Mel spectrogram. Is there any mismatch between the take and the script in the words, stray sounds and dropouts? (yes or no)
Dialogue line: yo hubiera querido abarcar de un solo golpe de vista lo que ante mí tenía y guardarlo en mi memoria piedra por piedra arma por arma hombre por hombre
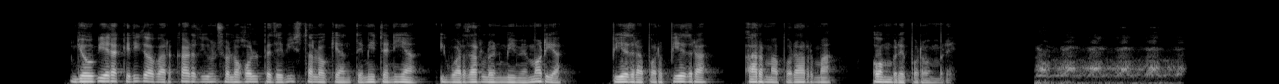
yes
